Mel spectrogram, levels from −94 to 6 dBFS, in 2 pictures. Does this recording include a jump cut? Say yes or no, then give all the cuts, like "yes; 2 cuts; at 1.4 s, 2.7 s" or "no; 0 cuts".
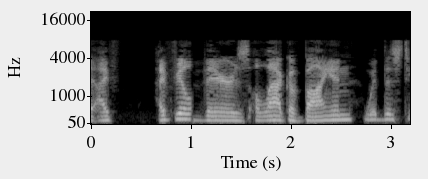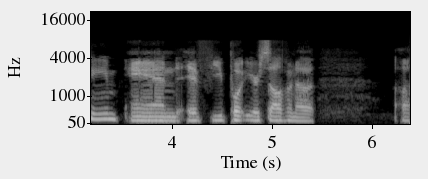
yes; 2 cuts; at 1.0 s, 3.5 s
